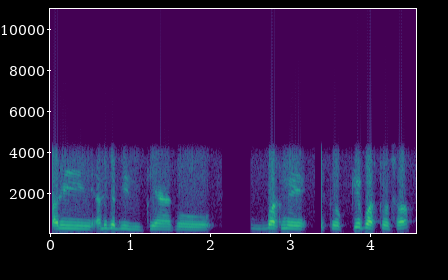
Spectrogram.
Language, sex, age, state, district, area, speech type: Nepali, male, 45-60, West Bengal, Kalimpong, rural, conversation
